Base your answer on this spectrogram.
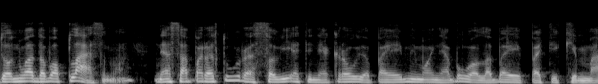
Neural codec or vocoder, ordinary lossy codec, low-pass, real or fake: codec, 16 kHz, 4.8 kbps, FACodec; AAC, 48 kbps; 7.2 kHz; fake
